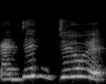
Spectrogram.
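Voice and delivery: put-on very drawn-out, sorrowful child voice, high and slow. Retelling a kid in trouble in the Polar Express film, imitating a sad child. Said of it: "just the sadness in this poor child's voice".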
